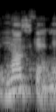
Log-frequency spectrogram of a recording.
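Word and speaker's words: Norrsken House: um I think it's the noskin house am I saying it correctly Prof yeah noskin yeah yes um it was a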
